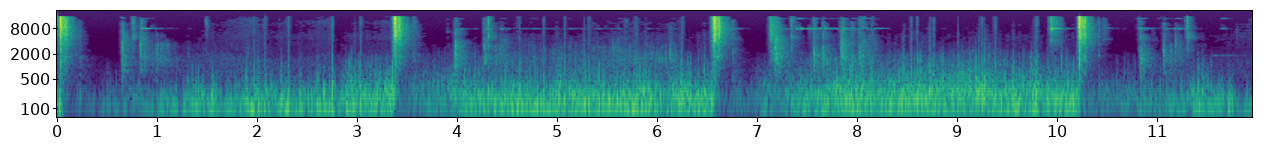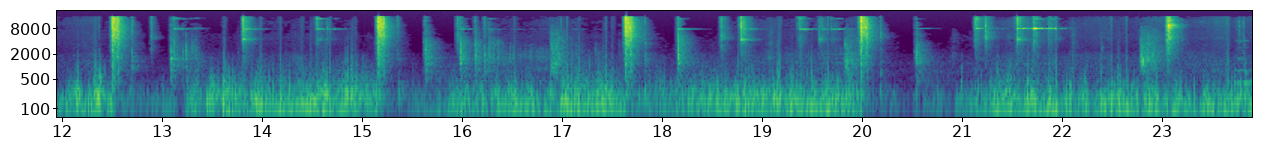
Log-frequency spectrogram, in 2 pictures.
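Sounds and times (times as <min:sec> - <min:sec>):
steady low rumble: 0:00.0 - 0:23.9
suppressed pistol shots: 0:12.4 - 0:13.1, 0:15.1 - 0:16.2, 0:16.9 - 0:18.9.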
